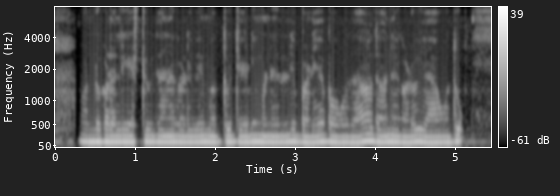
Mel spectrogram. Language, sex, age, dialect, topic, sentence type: Kannada, male, 25-30, Coastal/Dakshin, agriculture, question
